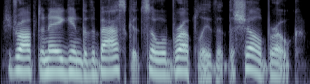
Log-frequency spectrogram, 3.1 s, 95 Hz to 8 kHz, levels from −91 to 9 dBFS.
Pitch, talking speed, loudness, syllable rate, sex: 175 Hz, 250 wpm, -19 LUFS, 6.5 syllables/s, female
